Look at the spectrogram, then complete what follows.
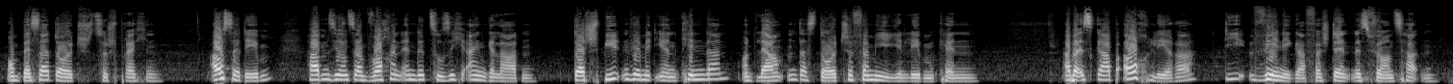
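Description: Calm woman reading aloud, dry. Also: mid-range voice, no room sound. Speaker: reader. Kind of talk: reading a first-person account aloud.

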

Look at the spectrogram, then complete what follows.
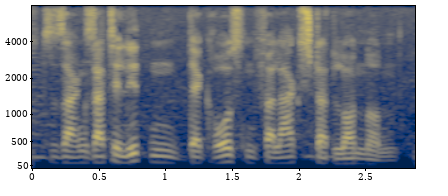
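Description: A man's voice: lowish voice, fairly quick. A man hosting an interview in a conversational way with hesitant fillers. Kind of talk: interview questions.

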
